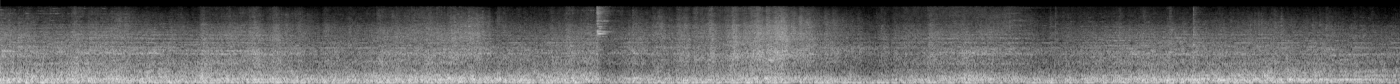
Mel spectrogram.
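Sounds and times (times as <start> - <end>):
steel wheels rumbling on rail: 0.0 - 14.0.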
